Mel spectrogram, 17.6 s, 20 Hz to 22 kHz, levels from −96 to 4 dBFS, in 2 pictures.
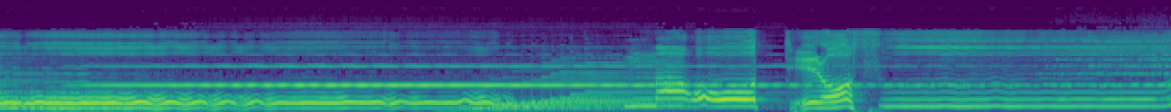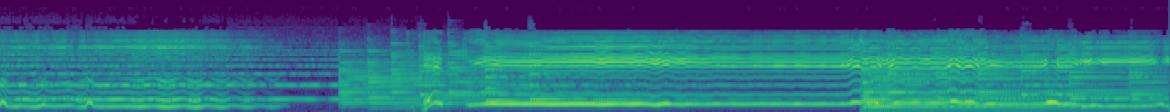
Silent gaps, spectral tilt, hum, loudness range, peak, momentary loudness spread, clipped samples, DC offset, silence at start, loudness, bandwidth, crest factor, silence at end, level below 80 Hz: none; -4.5 dB/octave; none; 9 LU; -6 dBFS; 13 LU; under 0.1%; under 0.1%; 0 s; -19 LUFS; 7.6 kHz; 14 dB; 0 s; -60 dBFS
